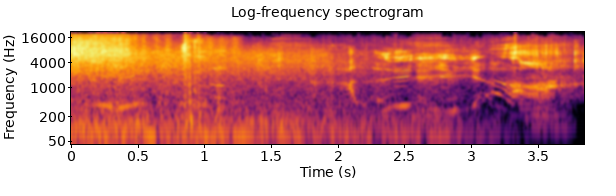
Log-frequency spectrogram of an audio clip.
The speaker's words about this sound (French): Il vient de lancer un éclair sur Gorn. On se tire.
